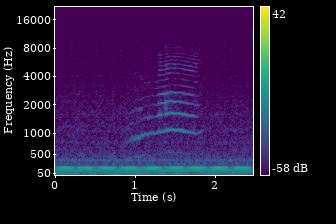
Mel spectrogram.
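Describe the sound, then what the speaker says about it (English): A house cat begging for food lets out a single rising-and-falling meow over a steady, pulsing electrical hum in the room, with no talking. "You get to hear our cat begging for food in a second"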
